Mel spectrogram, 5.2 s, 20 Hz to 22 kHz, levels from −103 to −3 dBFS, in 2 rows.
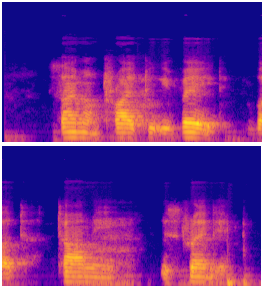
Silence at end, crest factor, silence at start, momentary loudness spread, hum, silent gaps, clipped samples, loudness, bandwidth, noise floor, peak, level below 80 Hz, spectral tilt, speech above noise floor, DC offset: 0.1 s; 20 dB; 0.6 s; 19 LU; none; none; under 0.1%; -22 LUFS; 5 kHz; -56 dBFS; -4 dBFS; -46 dBFS; -9 dB/octave; 34 dB; under 0.1%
